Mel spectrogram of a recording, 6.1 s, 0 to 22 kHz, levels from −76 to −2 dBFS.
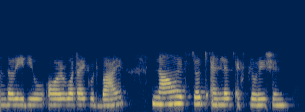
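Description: Throughout, the speech carries AMR narrowband mobile codec damage: nothing above 4 kHz survives, and the low bitrate, which fits about 7.4 kbps, leaves it plainly buzzy and synthetic.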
